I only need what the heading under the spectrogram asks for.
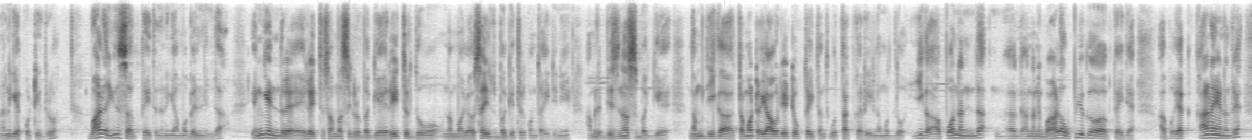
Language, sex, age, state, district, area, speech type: Kannada, male, 45-60, Karnataka, Bangalore Rural, rural, spontaneous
